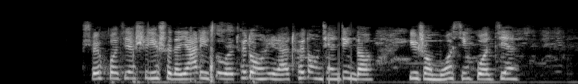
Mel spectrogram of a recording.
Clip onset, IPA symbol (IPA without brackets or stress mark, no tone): ʂ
